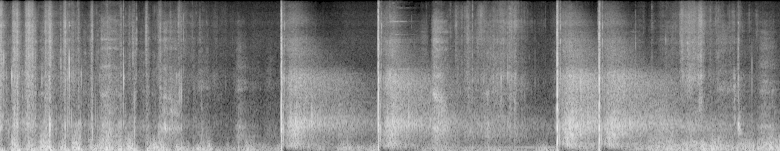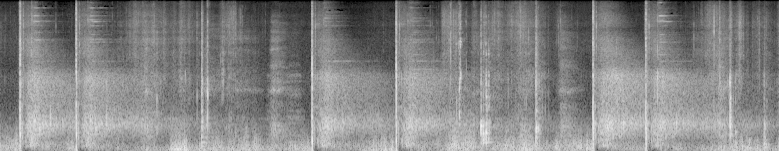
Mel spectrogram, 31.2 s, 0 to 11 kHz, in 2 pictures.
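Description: AR-15 rifle in .223/5.56 firing, the shots mostly in pairs about a second apart, a pair every five seconds or so. Between the pairs comes a rustling, crunching haze of running through dry leaves.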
